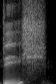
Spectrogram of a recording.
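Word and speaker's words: Diesch: While we talked about the depth there, I don't know if this guy stood out to you, but Kellen Deesh, as I believe how, because if it's pronounced the other way that my brain wanted to pronounce it, we may get canceled on here. But Kellen Deesh, I believe is how you pronounce his name.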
